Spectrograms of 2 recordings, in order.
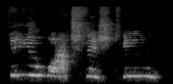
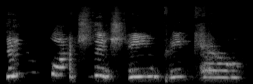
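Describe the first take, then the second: First: Slowed, drawn-out incredulous repeat; slow sarcastic jab. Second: Higher, incredulous dig at the coach; sarcastic jab. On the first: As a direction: spell it out slowly in disbelief. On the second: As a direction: needle him with disbelief. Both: Real, not acted. Fan heckling the coach.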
